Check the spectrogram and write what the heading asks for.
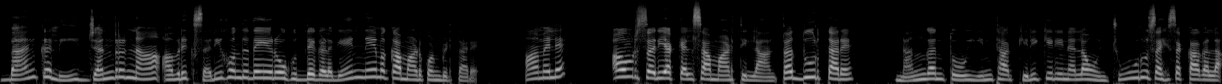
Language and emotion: Kannada, angry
